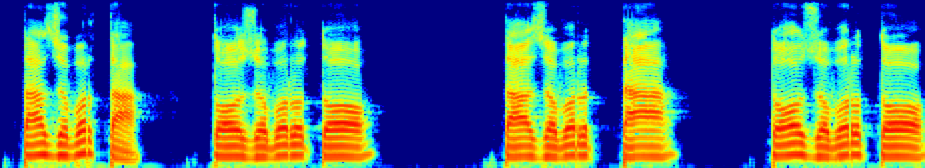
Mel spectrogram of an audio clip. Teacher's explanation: তা অক্ষরকে পাতলা আওয়াজে পড়তে হবে ত অক্ষরকে মোটা আওয়াজে পড়তে হবে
